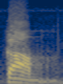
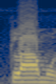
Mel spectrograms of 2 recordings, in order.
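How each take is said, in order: First: The L sound is left out entirely. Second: The L sound is pronounced in the word. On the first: The speaker calls it right. "এটা হচ্ছে কাম" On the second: The speaker calls it wrong. "এটাকে আবার অনেকে ক্লাম উচ্চারণ করে"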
